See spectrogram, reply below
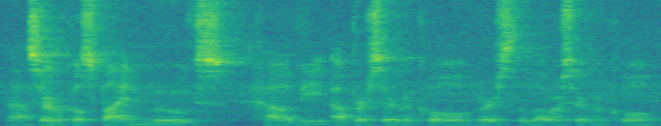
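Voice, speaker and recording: A young man with a cold, his nasal, stuffed-up voice low and fairly flat as he chats through his school week. He sits some distance from the mic in a roomy space, with a faint hiss behind him. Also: normal speed. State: congested, scratchy throat from a cold. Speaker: co-host, physical therapy student. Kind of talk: casual study recap.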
